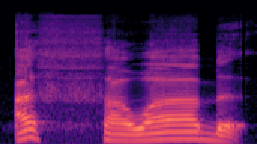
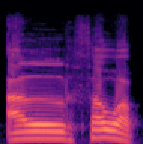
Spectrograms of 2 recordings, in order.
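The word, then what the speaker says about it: الثواب: Kalau kita masukkan alif lam, ya lam mati, maka dibacanya as-thawab, bukan al-thawab, bukan.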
